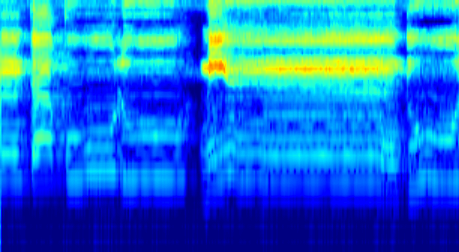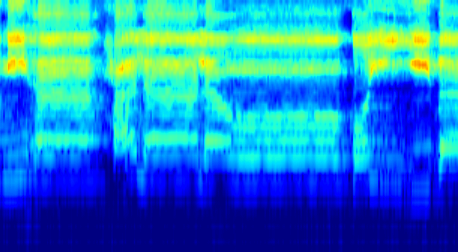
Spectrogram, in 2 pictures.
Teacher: ikhfa ta dal to termasuk ikhfa aqrab karena makhrajnya yang dekat dengan nun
